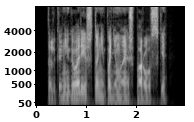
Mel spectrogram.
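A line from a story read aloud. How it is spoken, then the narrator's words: Mutter. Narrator (Russian): пробормотал я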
